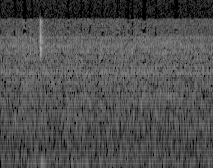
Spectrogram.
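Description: A single faint computer mouse click about half a second in, otherwise near silence.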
